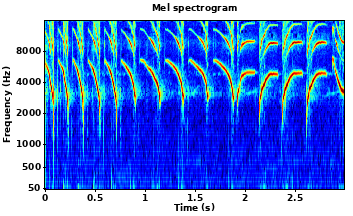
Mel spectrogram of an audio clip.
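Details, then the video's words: Canary call series used to prompt other canaries into song: quick repeated downslurred chirps about six per second, shifting to upward-sweeping sharp whistled notes, loud and clear with no other sounds. "Masteran Suara Burung Kenari Gacor Panjang cuit cuit Ngerol untuk Pancingan Kenari!"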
